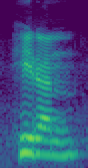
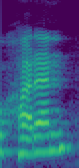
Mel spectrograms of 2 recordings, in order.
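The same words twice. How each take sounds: First: हिरन said with a short i in the first syllable, hi-ran; with the i sound. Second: हरन said with a plain short a, no i matra; without the i sound. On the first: Teacher to pupils, showing the word with the matra. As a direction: give हिरन its clear short i after the h. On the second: Teacher to pupils, showing the word without the matra. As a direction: say हरन as har-an, leaving out the i. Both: Shown as a demonstration. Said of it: "यहाँ पे ये देखो".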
